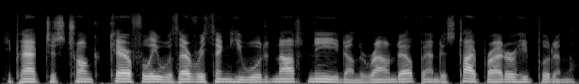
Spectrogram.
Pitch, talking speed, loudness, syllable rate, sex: 115 Hz, 230 wpm, -22 LUFS, 6.1 syllables/s, male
